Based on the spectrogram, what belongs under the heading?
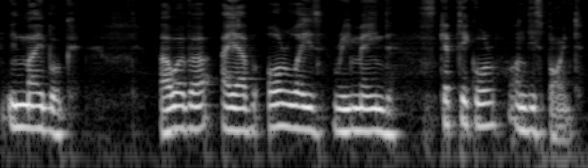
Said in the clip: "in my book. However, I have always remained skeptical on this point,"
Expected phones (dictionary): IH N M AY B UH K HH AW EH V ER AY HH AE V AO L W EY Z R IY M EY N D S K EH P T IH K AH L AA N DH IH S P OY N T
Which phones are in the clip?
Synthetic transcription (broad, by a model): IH N M AY B UH K HH AW EH V ER AY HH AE V AO L W EY Z R IY M EY N D S K EH P T IH K AH L AA N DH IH S P OY N T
